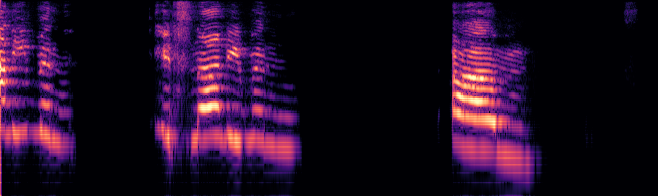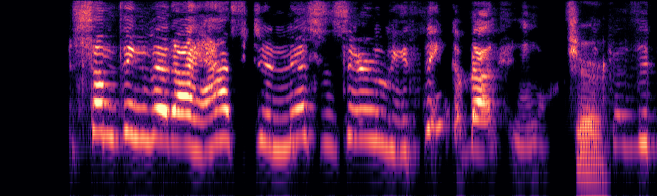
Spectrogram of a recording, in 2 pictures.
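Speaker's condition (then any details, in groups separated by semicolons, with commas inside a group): Cerebral palsy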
